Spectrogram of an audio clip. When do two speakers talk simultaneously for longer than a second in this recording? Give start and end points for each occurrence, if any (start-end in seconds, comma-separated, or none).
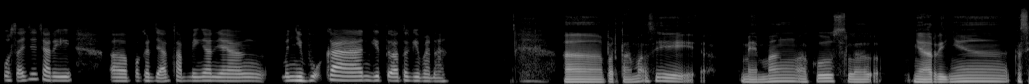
none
